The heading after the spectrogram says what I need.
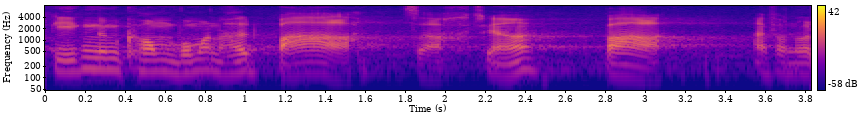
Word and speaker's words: Bar: Ich habe die jetzt standardkonform ausgesprochen, also nicht Bar, ich gehe in die Bar, ja, einfach nur langes A, sondern die Bar.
